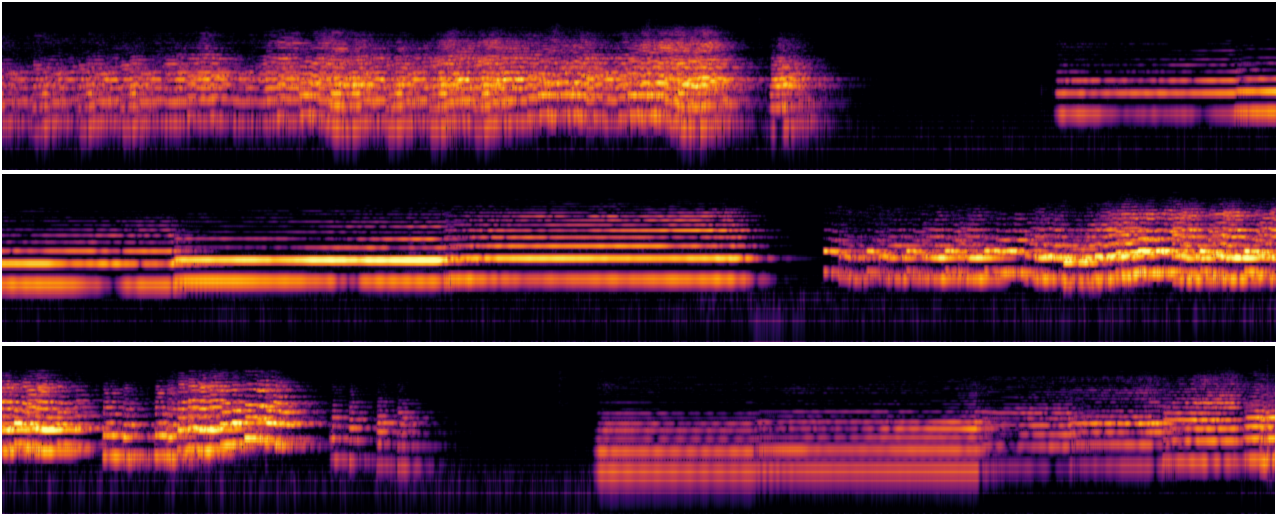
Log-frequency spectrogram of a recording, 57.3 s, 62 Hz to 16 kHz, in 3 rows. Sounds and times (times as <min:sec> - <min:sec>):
Wind instrument, woodwind instrument: 0:00.0 - 0:13.0, 0:15.6 - 0:45.1, 0:46.4 - 0:57.3.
